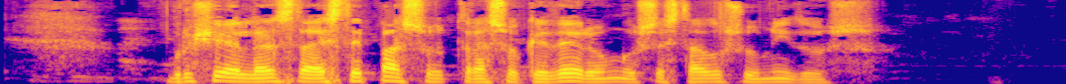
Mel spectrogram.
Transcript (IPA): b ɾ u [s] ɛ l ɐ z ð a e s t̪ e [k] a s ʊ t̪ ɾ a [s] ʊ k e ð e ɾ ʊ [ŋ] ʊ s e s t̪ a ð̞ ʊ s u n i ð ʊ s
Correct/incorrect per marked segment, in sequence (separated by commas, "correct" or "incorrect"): incorrect, incorrect, correct, correct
